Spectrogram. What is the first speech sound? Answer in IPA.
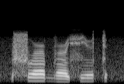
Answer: sʷ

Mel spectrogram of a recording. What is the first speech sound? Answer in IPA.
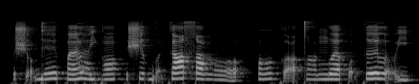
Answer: ʃ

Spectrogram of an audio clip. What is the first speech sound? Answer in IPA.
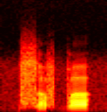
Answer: s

